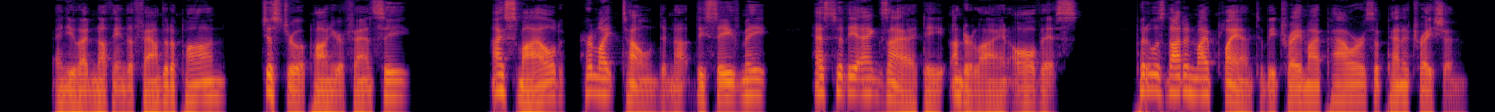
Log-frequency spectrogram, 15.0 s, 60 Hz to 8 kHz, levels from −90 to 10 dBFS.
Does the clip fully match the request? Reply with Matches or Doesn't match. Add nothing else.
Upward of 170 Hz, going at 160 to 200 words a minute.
Doesn't match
